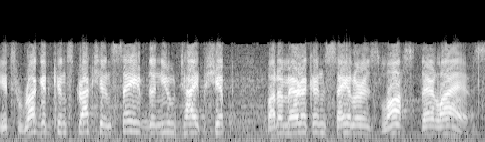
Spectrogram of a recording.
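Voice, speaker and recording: Against noticeable background noise, a man speaks at a moderate pace in a high pitch with fairly even intonation. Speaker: newsreel narrator. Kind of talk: newsreel narration.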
